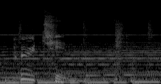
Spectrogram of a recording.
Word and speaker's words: poutine: as a year's sponge is largely mispronounced here where it's predominantly French it's called poutine that Harvey helps it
